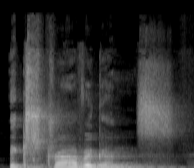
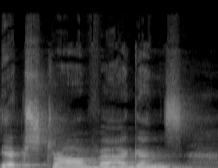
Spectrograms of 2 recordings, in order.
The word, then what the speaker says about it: extravagance: the last word is extravagance extravagance some would say this extra wagons no not at all so you have to begin with e ml attend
